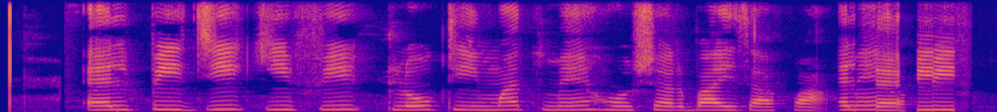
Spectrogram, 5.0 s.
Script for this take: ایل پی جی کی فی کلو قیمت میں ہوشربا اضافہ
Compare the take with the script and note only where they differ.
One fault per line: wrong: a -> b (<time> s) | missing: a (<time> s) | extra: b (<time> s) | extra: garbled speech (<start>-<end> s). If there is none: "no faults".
extra: garbled speech (4.2-4.9 s)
